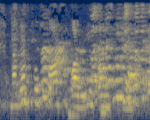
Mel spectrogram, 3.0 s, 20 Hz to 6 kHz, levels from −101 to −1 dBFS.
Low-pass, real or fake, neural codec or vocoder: 5.4 kHz; real; none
